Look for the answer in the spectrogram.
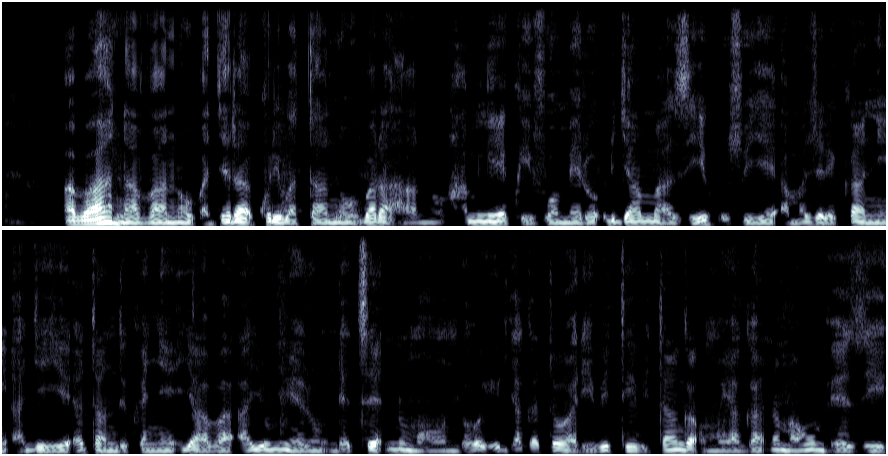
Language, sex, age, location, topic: Kinyarwanda, male, 25-35, Kigali, health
